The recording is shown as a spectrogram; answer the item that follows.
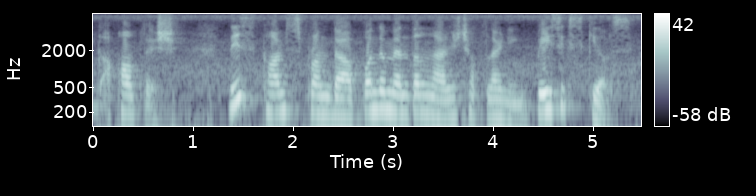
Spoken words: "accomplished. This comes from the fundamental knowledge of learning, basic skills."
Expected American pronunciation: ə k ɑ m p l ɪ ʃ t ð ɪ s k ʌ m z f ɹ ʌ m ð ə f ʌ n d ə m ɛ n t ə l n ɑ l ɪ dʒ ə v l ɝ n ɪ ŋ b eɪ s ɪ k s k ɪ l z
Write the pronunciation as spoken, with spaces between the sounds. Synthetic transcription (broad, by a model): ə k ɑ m p l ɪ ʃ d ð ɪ s k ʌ m s f ɹ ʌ m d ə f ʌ n d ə m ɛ n t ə l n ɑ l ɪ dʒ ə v l ɝ n ɪ ŋ b eɪ s ɪ k s k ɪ l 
